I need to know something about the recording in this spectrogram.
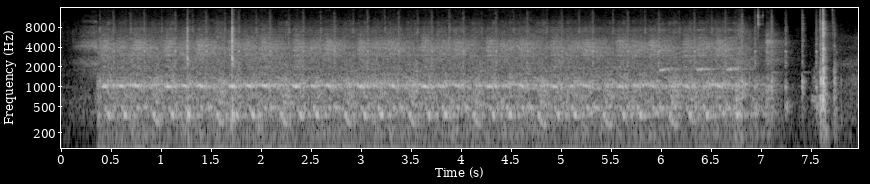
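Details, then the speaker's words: Volvo 240 after refitting fuel tank and new fuel lines: even starter whir cranking about seven seconds, never firing; ran earlier from a remote fuel bottle; spark and fuel delivery to the carburetor not yet checked, cause unknown. "So she cranks quite well, chokes out."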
